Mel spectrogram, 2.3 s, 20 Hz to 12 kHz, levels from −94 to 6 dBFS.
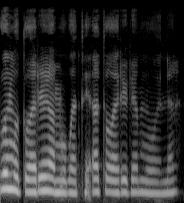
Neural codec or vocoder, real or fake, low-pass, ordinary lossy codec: codec, 32 kHz, 1.9 kbps, SNAC; fake; 10.8 kHz; MP3, 64 kbps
